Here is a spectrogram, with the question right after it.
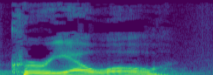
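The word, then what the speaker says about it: Kurielwo (κυριεύω): This is the present active indicative of kurielwo,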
